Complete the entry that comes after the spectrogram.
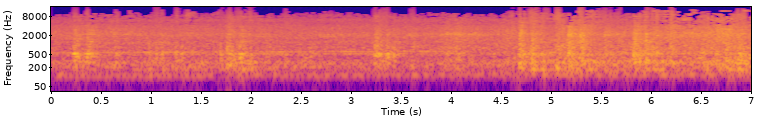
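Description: Running sound heard inside a JR East EV-E801 series battery-electric train car, with a faint steady tone under the rolling noise. The wheels clack over rail joints, faster and louder from about two-thirds of the way through.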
